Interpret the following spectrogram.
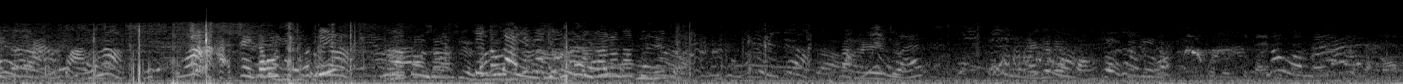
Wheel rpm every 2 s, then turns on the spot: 0, 0, 0, 0, 0, 0, 0.
none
